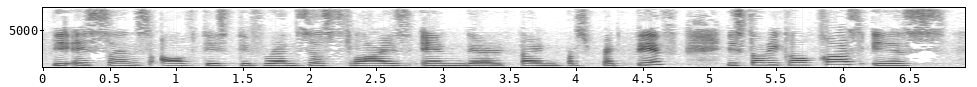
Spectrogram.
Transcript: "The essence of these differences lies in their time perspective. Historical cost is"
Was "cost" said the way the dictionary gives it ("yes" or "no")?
no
